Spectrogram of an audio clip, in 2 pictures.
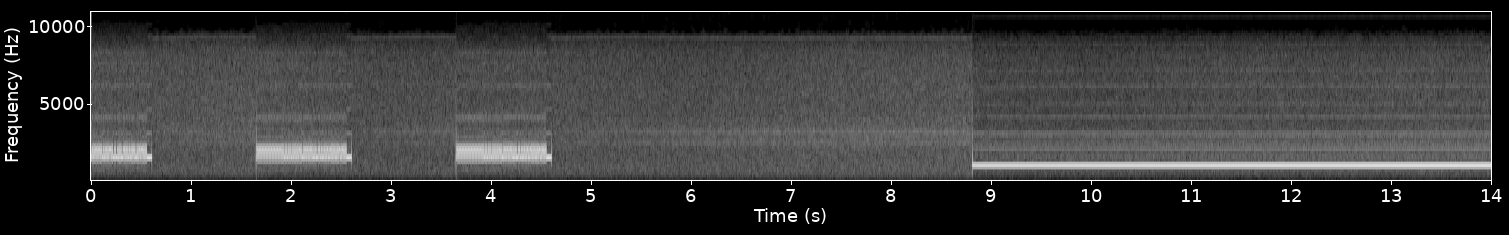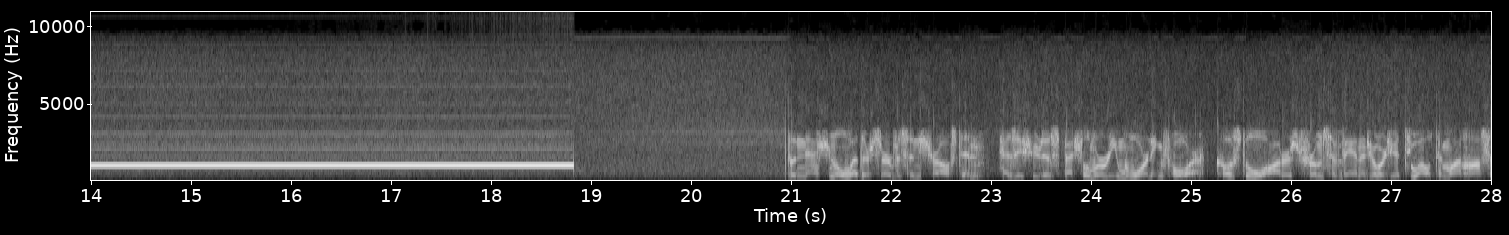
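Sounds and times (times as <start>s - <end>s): weather radio alarm tone: 0.0s - 0.6s, 1.7s - 2.6s, 3.6s - 4.6s, 8.8s - 18.8s
faint radio hiss: 19.4s - 28.0s.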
